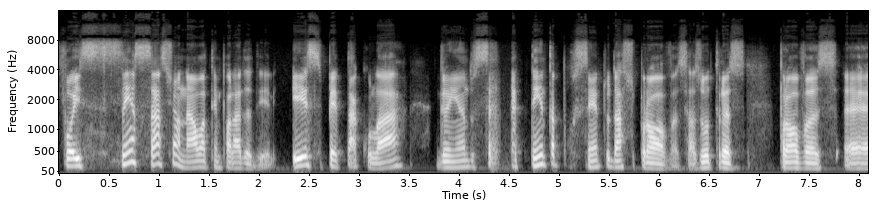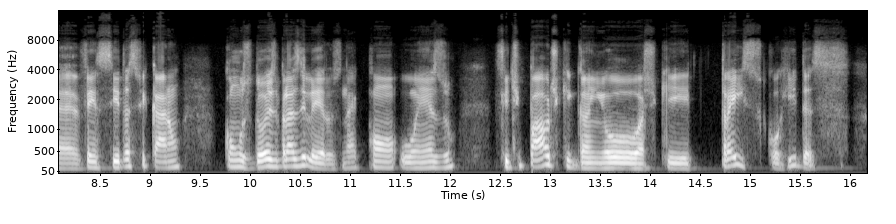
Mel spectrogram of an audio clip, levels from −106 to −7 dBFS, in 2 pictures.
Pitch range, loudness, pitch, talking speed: 125-160 Hz, -17 LUFS, 135 Hz, 115 wpm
